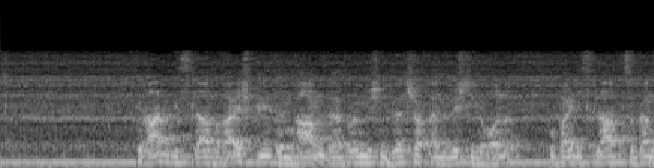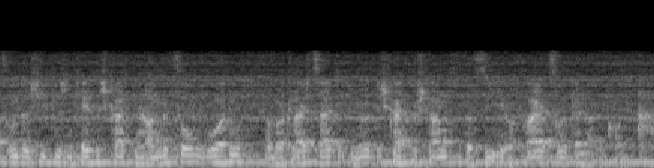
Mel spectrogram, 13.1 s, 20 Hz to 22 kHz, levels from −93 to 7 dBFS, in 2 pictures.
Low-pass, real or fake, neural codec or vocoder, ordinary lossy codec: 7.2 kHz; fake; codec, 16 kHz, 8 kbps, FreqCodec, larger model; AAC, 48 kbps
